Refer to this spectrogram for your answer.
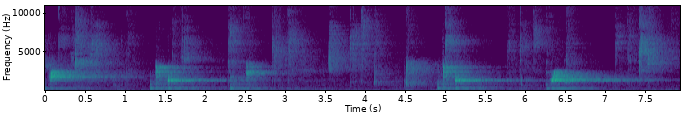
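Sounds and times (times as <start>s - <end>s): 
cave ambience: 0.0s - 7.9s.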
